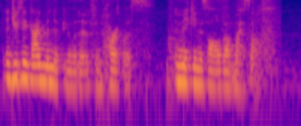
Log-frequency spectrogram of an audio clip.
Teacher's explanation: Usually when we say two things and connect with end, we reduce this end sound to N, like the letter N.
